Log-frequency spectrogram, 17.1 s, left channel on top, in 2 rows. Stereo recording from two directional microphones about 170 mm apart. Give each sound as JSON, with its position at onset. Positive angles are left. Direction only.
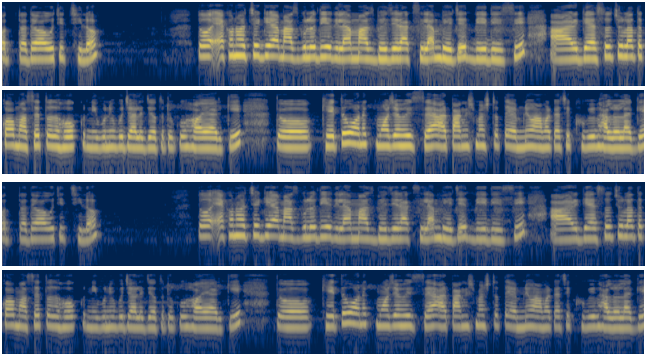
{"t": 0.0, "sound": "speech", "side_deg": 30}
{"t": 2.6, "sound": "speech", "side_deg": 25}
